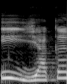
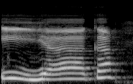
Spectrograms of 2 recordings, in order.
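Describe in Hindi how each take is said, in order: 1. 'y' के बाद का स्वर छोटा है। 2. 'y' के बाद का स्वर लंबा है। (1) "इयाका नहीं" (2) "बल्कि इयाका ... एक अलिफ के बराबर लंबा करेंगे"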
